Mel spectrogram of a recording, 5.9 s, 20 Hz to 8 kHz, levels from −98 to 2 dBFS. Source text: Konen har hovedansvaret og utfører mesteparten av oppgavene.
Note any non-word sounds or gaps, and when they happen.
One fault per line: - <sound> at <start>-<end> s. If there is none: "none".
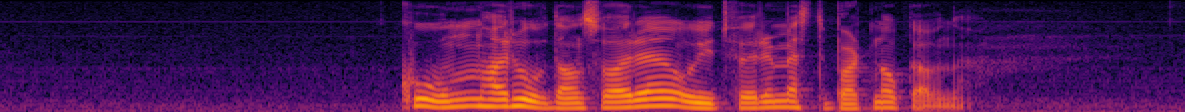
none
